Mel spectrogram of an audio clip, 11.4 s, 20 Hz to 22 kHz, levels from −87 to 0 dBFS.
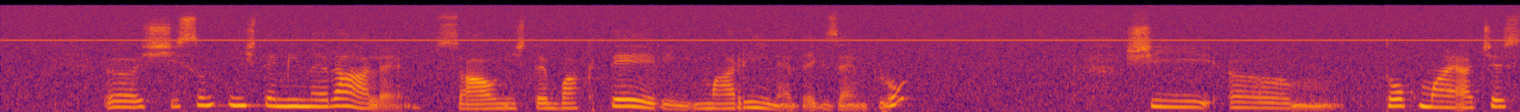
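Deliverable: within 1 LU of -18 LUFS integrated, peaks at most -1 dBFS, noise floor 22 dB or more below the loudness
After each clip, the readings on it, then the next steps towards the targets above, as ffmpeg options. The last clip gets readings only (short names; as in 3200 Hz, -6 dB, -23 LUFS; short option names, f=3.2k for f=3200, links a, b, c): steady tone 5000 Hz; tone level -28 dBFS; noise floor -28 dBFS; noise floor target -42 dBFS; loudness -20.0 LUFS; peak -2.0 dBFS; loudness target -18.0 LUFS
-> -af "bandreject=f=5k:w=30"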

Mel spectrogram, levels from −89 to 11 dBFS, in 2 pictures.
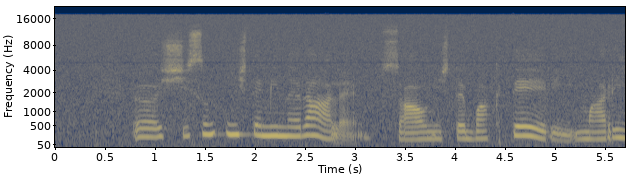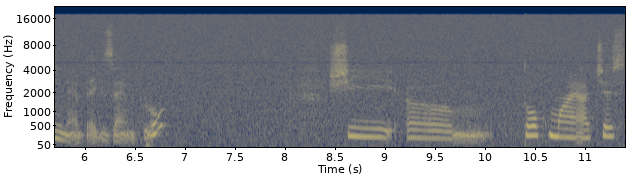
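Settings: steady tone none; noise floor -30 dBFS; noise floor target -43 dBFS
-> -af "afftdn=nr=13:nf=-30"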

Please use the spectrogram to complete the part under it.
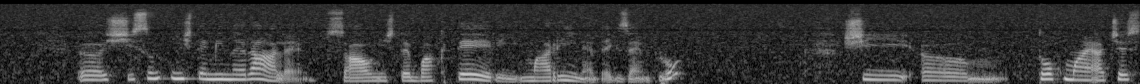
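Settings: noise floor -40 dBFS; noise floor target -44 dBFS
-> -af "afftdn=nr=6:nf=-40"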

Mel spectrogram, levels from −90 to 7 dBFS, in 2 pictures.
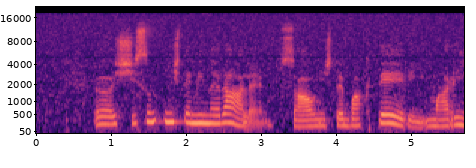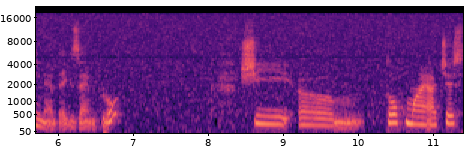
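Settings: noise floor -44 dBFS; loudness -21.5 LUFS; peak -2.5 dBFS; loudness target -18.0 LUFS
-> -af "volume=3.5dB,alimiter=limit=-1dB:level=0:latency=1"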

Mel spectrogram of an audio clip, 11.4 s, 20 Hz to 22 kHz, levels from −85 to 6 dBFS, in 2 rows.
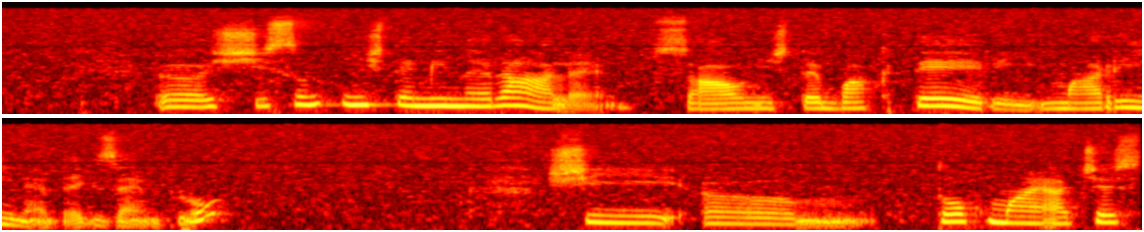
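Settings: loudness -18.0 LUFS; peak -1.0 dBFS; noise floor -41 dBFS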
